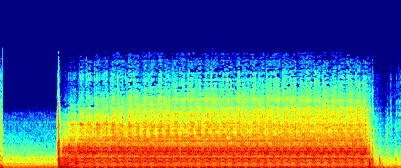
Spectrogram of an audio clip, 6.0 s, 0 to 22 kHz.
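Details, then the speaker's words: Front-end loader diesel that sat about 15 years: steady rapid starter cranking for about five seconds with no firing, with air still in the fuel system. Tank is being pressurized to push fuel toward the injection pump. Cranking no-start. "I don't know if we can push through the injection pump or not I don't know if that's a real thing you should try and yeah we might just have to crank on it to get fuel into there"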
